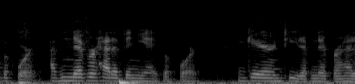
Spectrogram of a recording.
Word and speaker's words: Viognier: It's Viognier, in case you're wondering. It's an A on the end. V-N-A, Viognier.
